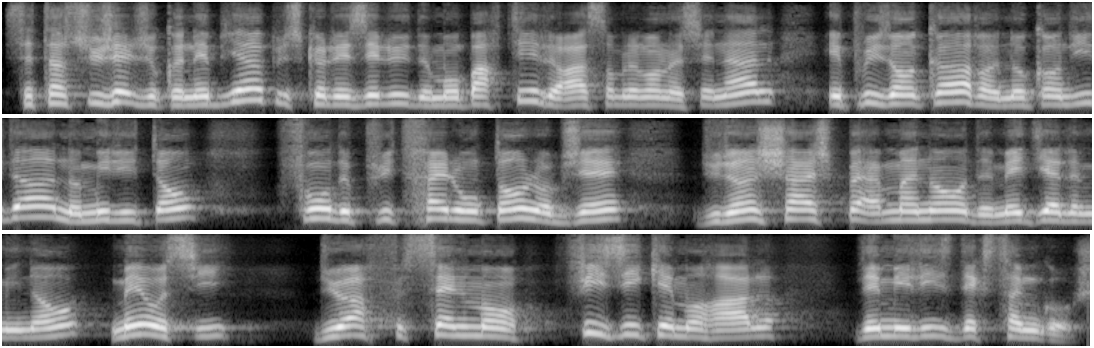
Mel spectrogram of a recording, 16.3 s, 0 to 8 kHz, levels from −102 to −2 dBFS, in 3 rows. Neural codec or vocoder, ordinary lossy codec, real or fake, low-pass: codec, 16 kHz, 0.9 kbps, LongCat-Audio-Codec; none; fake; none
